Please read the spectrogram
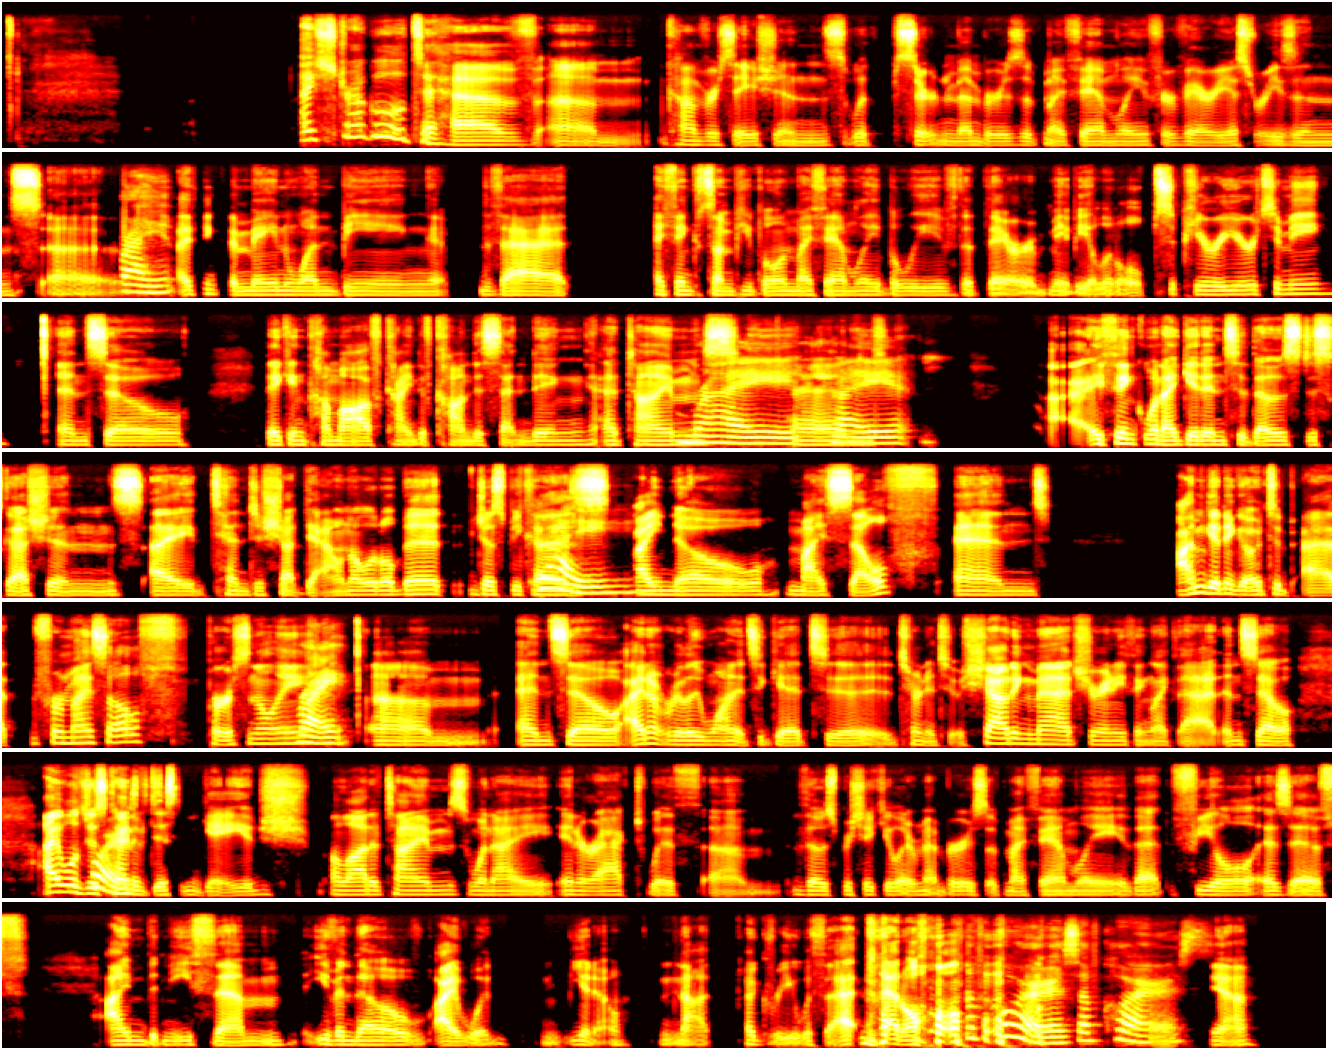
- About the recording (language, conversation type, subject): English, unstructured, How should I handle disagreements with family members?
- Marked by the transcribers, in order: tapping; laughing while speaking: "at all"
